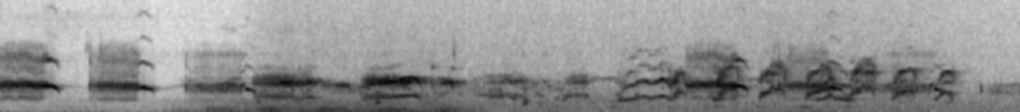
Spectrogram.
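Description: Water rail squealing, a run of shrill, pig-like squeals and grunting calls repeated rapidly and unevenly, fairly close and loud, over faint background noise with no talking.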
